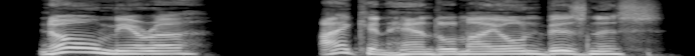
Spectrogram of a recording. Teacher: The word no snaps out short and hard, almost cutting the air. My own business gets heavy, clipped stress on both own and business. Each word landing like a small firm step.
